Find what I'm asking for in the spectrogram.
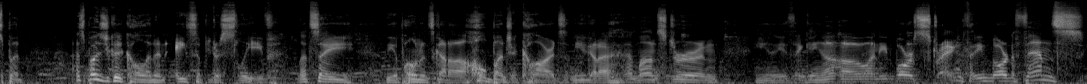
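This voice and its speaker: A man with a gravelly, mid-range voice rambles to the listener in an ASMR roleplay, sounding hesitant and geekily enthusiastic. Cafe crowd ambience fills the background.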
